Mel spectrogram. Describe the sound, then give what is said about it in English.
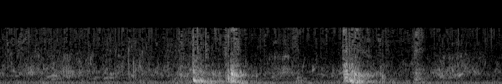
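Water sloshing and splashing beside a boat with its engine shut off, as a man goes over into the water with a knife to clear weeds fouling the propeller, with a few distinct bursts of churning separated by a low steady background. “Hung up with weeds, I bet. It might be something else. Yeah, give me that knife. I'm going over.”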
